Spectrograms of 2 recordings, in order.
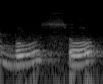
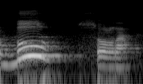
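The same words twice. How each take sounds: First: "Bússola" in softly spoken separate syllables: bus, so, la; separação silábica. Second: "bússola" with a long, strong BÚ; tônica destacada. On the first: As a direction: break "Bússola" up syllable by syllable, quietly. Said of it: "eu separo a sílaba". ("Bússola" silabado baixinho, com pausas: bus-so-la) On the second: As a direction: punch and hold the first syllable of "bússola", then a short gap. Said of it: "a tônica tá aqui". ("bússola" com BÚ forte e alongado) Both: Shown as a demonstration.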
